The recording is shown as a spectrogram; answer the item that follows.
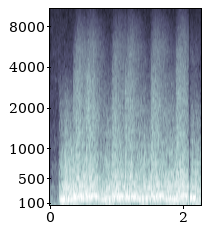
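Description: A film-score sting: a sudden loud burst of orchestral music led by timpani, swelling in beats about twice a second.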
